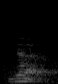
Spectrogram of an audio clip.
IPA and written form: nəʊ (no)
